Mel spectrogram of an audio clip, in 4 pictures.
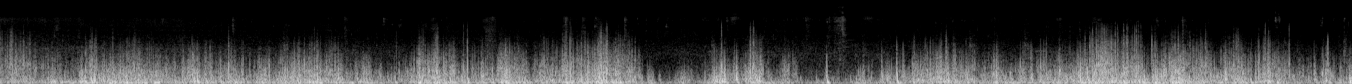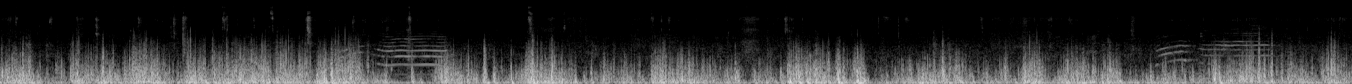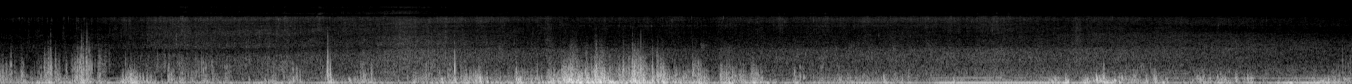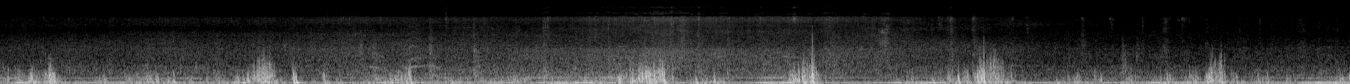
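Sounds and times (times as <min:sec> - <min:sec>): ship engine hum: 0:00.0 - 0:54.0
wind gusting on microphone: 0:00.0 - 0:54.0.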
